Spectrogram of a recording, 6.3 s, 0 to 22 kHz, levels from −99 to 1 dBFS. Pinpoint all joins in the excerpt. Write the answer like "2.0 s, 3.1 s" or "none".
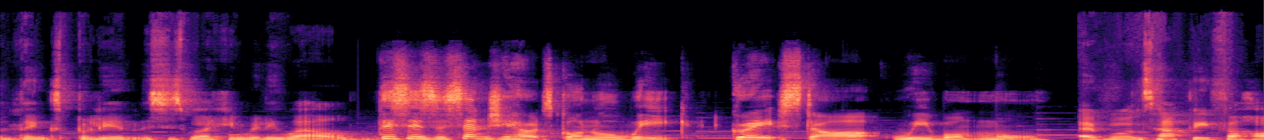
1.8 s, 3.5 s, 4.4 s, 5.4 s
